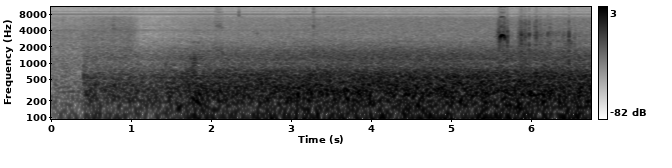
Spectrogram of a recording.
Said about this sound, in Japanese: 多分ヒヨドリと、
